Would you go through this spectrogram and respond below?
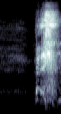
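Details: A quick indrawn breath followed by one loud, wet, explosive sneeze, performed on request.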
